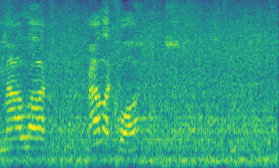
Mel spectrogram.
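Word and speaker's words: Malakwa: The actual town, just gotta say it right now, Malaqua.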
